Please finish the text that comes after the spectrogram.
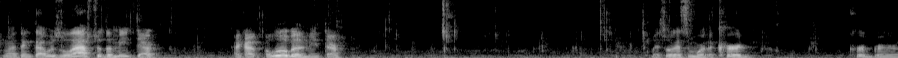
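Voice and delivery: talking with mouth full; eating between words; chewing. Real, not acted. Seen 0: Bites burger repeatedly, licks fingers, chews between phrases throughout.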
